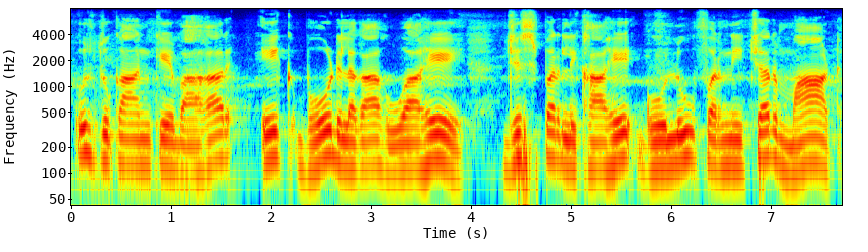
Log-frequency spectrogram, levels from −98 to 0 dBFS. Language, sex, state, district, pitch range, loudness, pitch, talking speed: Hindi, male, Madhya Pradesh, Dhar, 115-140 Hz, -16 LUFS, 120 Hz, 130 wpm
